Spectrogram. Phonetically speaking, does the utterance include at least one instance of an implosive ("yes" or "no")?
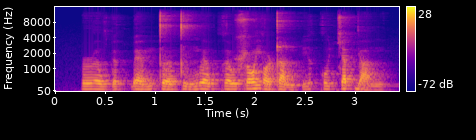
yes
